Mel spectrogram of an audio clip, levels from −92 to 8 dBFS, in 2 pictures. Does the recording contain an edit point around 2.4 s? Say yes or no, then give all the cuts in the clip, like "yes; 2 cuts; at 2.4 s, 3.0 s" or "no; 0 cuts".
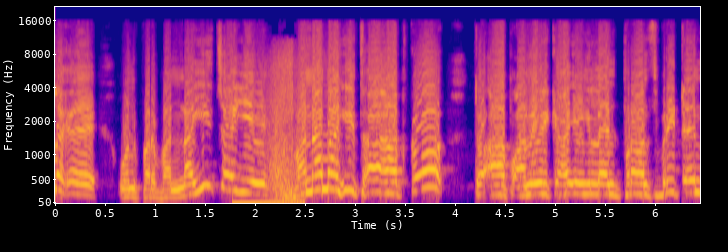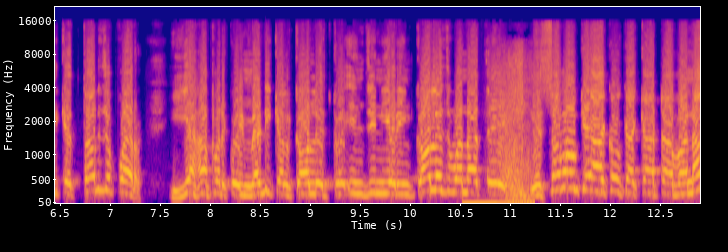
yes; 2 cuts; at 2.4 s, 11.1 s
